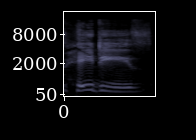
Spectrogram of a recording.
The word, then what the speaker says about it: Hades: Because Hades rhymes with gives these.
